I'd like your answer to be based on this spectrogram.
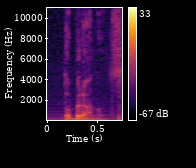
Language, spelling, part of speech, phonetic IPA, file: Polish, dobranoc, interjection / noun, [dɔˈbrãnɔt͡s], Pl-dobranoc.ogg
